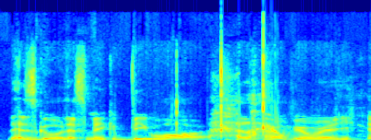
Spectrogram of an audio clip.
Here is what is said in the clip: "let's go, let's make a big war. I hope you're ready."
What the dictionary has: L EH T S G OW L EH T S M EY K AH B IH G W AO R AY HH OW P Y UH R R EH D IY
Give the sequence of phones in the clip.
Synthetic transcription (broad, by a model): L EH T S G OW L EH T S M EY K AH B IH G W AO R AY HH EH P Y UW L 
